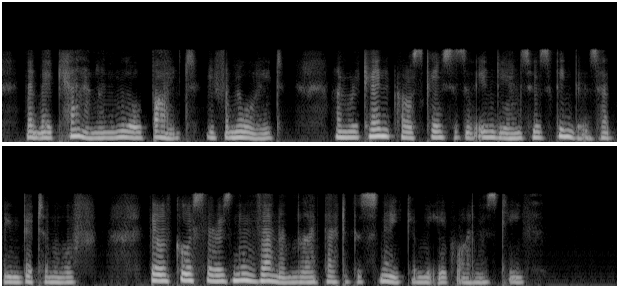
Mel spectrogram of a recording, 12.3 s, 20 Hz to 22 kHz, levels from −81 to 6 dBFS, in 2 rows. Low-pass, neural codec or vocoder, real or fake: 5.4 kHz; codec, 16 kHz, 1 kbps, FreqCodec, smaller model; fake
